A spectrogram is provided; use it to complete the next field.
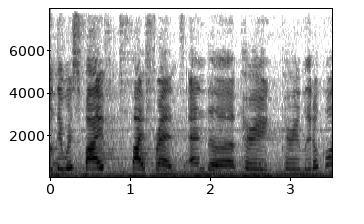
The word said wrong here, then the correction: paralytic: am I pronouncing it right? – Paralytic.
